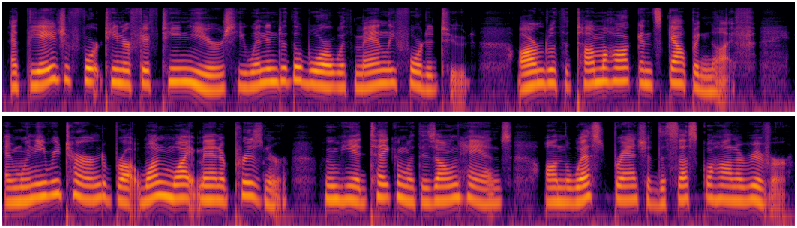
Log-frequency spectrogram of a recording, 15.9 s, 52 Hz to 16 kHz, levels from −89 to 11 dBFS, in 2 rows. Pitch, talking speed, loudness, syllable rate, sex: 215 Hz, 185 wpm, -17 LUFS, 5.2 syllables/s, female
